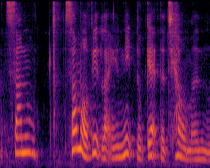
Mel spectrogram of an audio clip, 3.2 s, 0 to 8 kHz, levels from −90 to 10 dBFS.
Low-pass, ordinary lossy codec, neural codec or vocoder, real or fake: none; none; codec, 16 kHz, 4.8 kbps, FACodec; fake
